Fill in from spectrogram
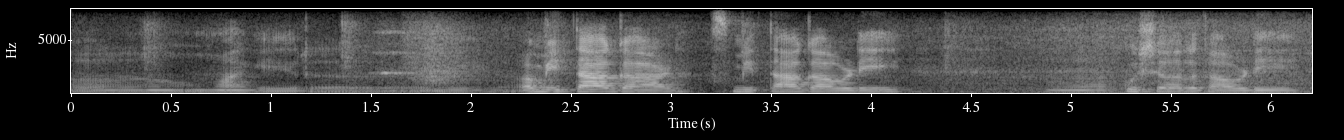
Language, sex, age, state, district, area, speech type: Goan Konkani, female, 45-60, Goa, Murmgao, urban, spontaneous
